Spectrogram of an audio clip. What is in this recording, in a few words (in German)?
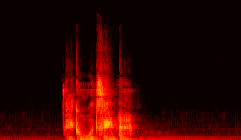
wie goots ihne, Basel Stadt, female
